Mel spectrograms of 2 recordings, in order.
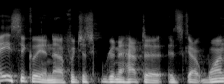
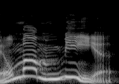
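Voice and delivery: exclaiming butcher; 14 semitones higher, slower than usual. Acted. Butcher reacts to being hammered by the goat, hammed-up exclamation. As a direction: stretch it out high, hammed-up. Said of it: "definitely the butcher's gonna say".

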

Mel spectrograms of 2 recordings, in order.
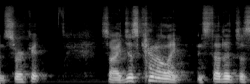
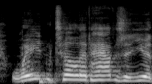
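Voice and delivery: warning, high; 11 semitones higher, 4 dB louder than usual. Retold or imitated. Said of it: "like, going".

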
